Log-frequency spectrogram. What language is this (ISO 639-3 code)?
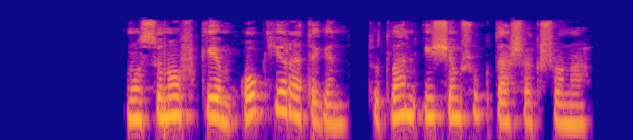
chm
